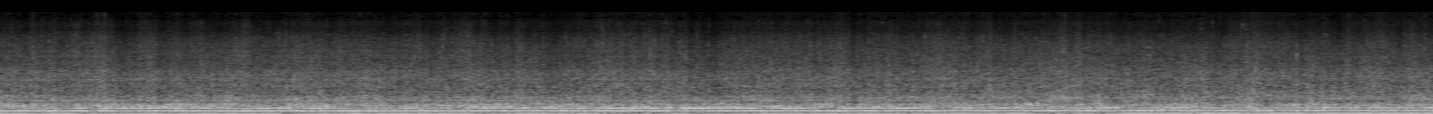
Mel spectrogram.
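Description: Boat motor running at a steady speed, a constant low hum that does not change pitch.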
